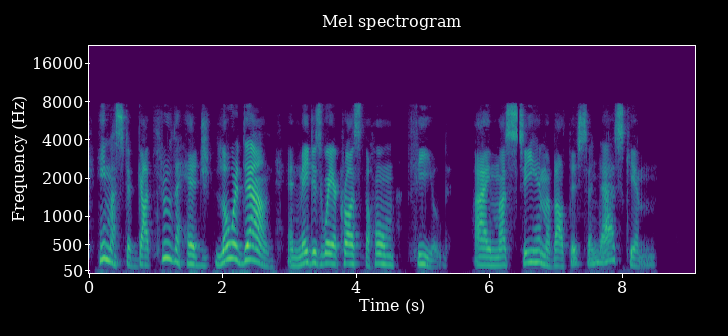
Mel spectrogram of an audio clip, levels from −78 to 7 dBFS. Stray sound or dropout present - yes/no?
yes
